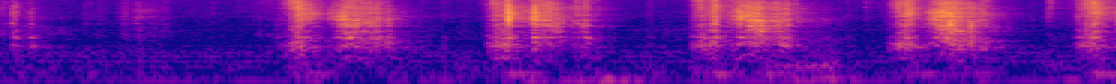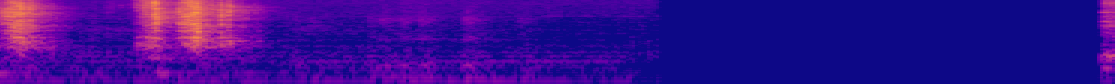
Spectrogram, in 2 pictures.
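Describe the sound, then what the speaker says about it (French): A knife slices okra into rounds on a board, about six crisp, evenly spaced cuts ringing out one after another before the sound cuts to silence. "je vais découper ces gombos rondellement"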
